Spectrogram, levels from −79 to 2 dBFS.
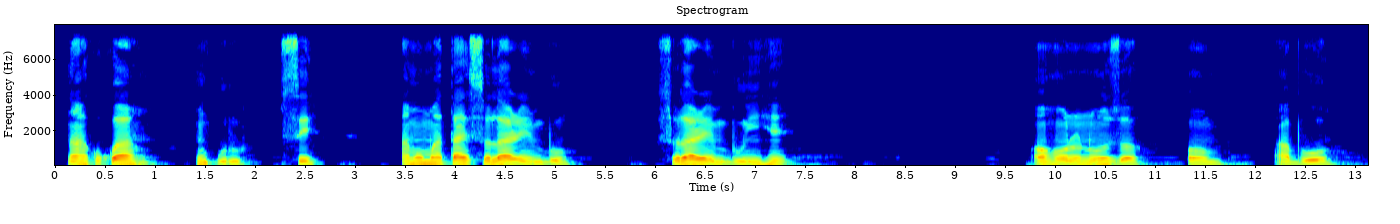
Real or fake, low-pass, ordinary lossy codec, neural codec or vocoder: real; 7.2 kHz; none; none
